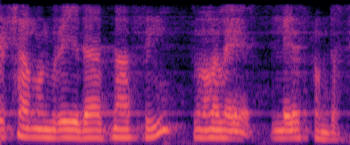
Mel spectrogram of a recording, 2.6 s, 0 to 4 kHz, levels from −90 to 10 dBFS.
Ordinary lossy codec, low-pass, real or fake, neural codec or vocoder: none; 3.6 kHz; fake; codec, 24 kHz, 1 kbps, SNAC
